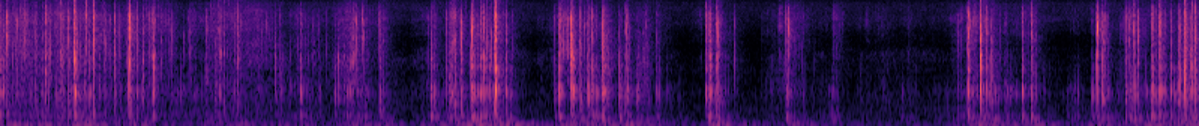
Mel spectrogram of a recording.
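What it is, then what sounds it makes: Candy corn poured into a plastic pail. Hands scoop and drop handfuls of small solid pumpkin candy corn back into a purple plastic pail. Dense bursts of bright clicking, rattling pieces come in clusters with brief quieter gaps between them. Each tap is sharp and dies away almost at once.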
